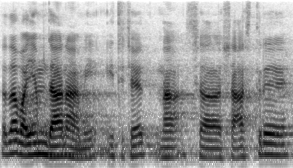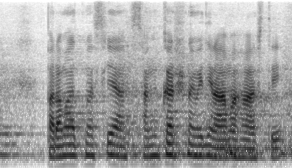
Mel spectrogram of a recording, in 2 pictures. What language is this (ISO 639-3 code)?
san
